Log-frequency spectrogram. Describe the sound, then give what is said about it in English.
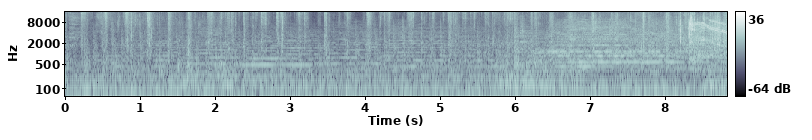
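Covering gunfire rings out in a Doctor Who battle against Daleks: dense, rapid bursts of sharp cracks and impacts pile up continuously over a loud, chaotic din. “There are Daleks everywhere. Run! I think we should do as she says, whoever she is. Yes. I'll give her some covering fire.”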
